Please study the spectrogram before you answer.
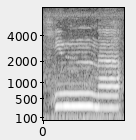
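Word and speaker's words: إِنَّا: di ayat yang ketiga ada kalimat Inna cara membacanya Nun tasydid harus ditekan dan didengungkan seperti ajang pertama tadi Inna Inna kemudian Nun dibaca pendek ya jangan panjang-panjang Hai terus t-shirt niaka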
